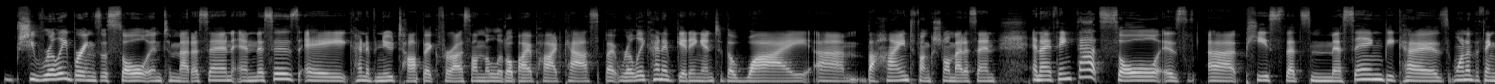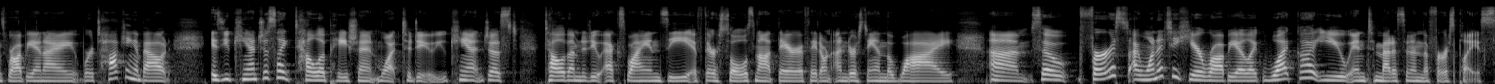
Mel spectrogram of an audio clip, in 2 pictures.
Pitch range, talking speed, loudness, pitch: 160-200 Hz, 215 wpm, -19 LUFS, 175 Hz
